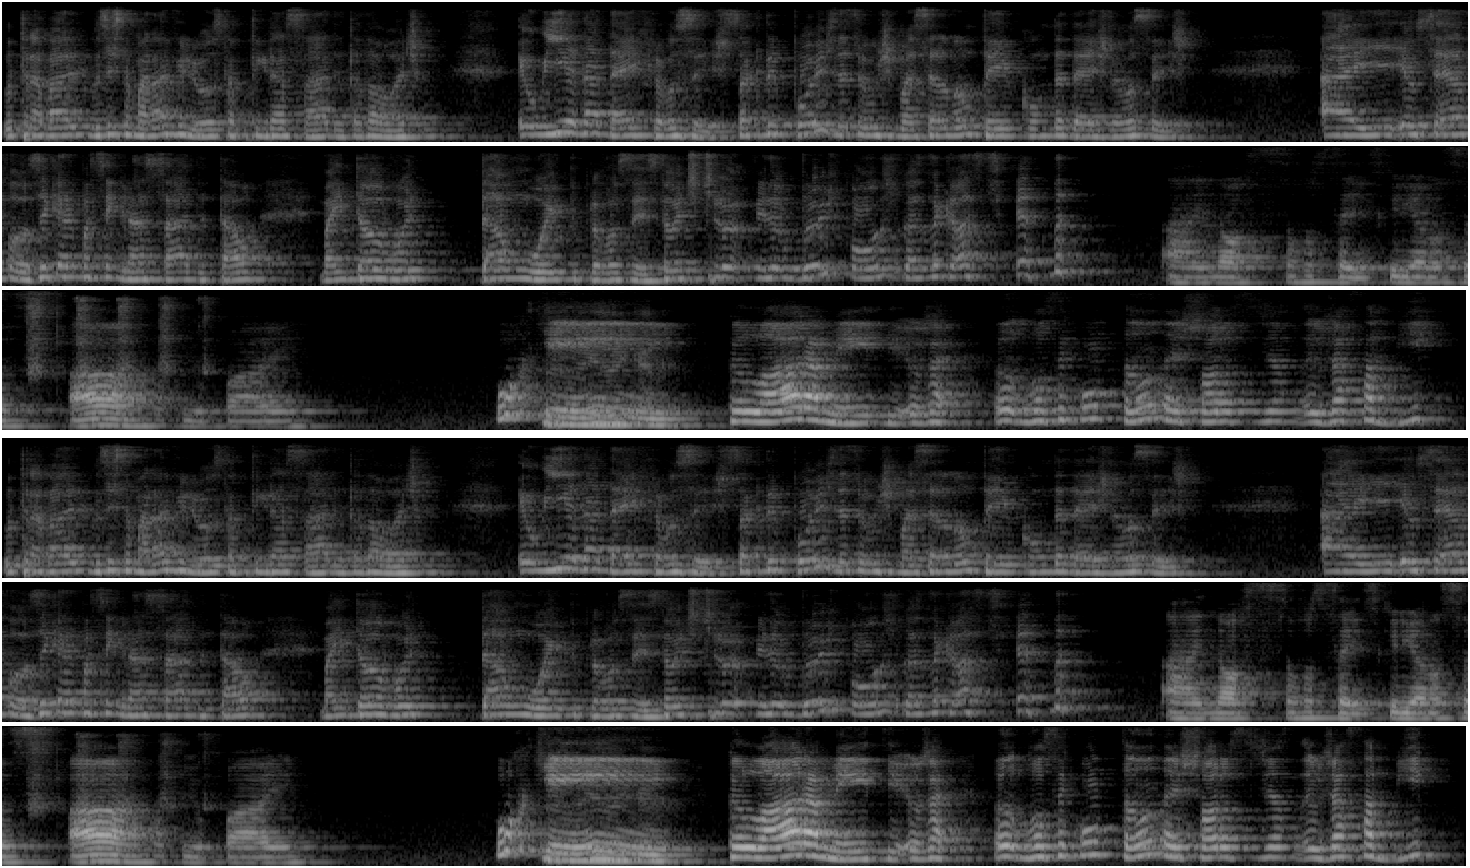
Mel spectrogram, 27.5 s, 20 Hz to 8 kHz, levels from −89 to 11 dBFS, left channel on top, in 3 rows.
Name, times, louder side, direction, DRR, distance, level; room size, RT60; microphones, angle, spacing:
voice 1, 0.0-7.4 7.7-11.8 12.2-15.8 18.5-18.9 21.7-22.5, equal, 20° left, 3 dB, 1.1 m, -40 dB
voice 2, 16.4-20.2 21.4-22.5 22.9-27.2, right 4 dB, 75° right, 2 dB, 0.8 m, -33 dB
15.0 x 5.0 x 7.8 m, 0.79 s
head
